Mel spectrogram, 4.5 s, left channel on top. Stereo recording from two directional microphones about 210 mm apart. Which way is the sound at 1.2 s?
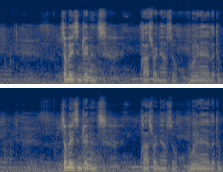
20° right (ahead or behind).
